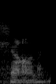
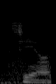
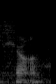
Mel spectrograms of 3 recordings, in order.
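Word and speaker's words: Sián: It's pronounced Sian, not Cyan or Cyan. I always pronounce it Cyan, but nope, it's Sian.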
